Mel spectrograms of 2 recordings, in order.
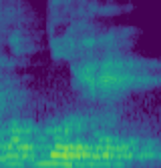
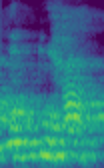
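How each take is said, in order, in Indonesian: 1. Vokal akhirnya adalah bunyi 'e'. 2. Vokal akhirnya adalah bunyi 'a' yang terbuka. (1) "Jadi wadduhe adalah ada dibiarkan oleh Nabi" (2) "kalau orang kita menyemat wadduha"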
